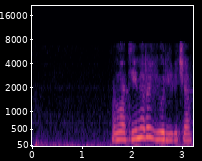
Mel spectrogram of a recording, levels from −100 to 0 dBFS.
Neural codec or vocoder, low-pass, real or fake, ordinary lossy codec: codec, 24 kHz, 1 kbps, SNAC; 7.2 kHz; fake; Opus, 24 kbps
